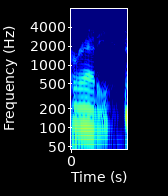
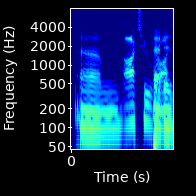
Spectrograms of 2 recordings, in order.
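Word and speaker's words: Aatu Räty: They gave up Anthony Beauvillier, and I'm going to murder this, but I think it's Etu Ratu, I think, is the closest I can get in his pronunciation for his name. It's not Ratty. It's not like Ty Ratty.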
